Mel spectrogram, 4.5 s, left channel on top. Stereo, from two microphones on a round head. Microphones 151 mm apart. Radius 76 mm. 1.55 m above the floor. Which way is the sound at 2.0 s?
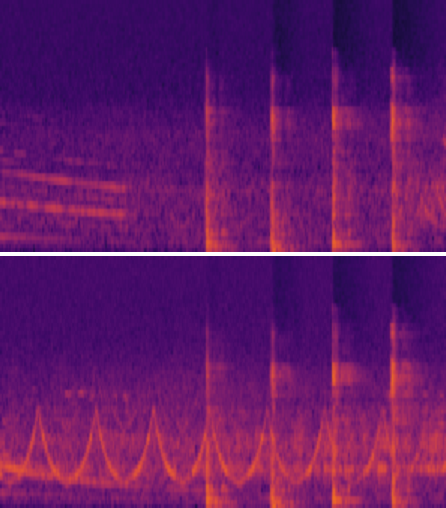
35° left (ahead or behind).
